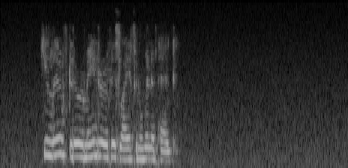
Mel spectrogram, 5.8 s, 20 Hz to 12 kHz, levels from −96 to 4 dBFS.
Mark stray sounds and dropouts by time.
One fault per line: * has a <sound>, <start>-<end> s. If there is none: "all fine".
all fine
